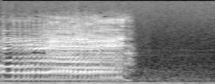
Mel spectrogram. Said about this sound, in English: And as he growled angrily, the huddled Ugnaughts shivered and grunted like a pack of frightened pigs.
